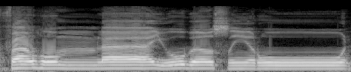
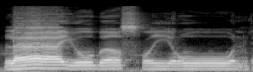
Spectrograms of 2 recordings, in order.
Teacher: mengalir suara bnya tidak putus dan tidak pula sakta dan tidak pula ada tambahan Hamzah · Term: Qalqalah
